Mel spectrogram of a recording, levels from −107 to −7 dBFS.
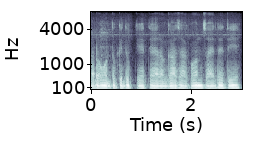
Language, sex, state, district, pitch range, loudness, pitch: Chakma, male, Tripura, Unakoti, 95-100 Hz, -16 LUFS, 95 Hz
